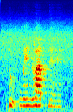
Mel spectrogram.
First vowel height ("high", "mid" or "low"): high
